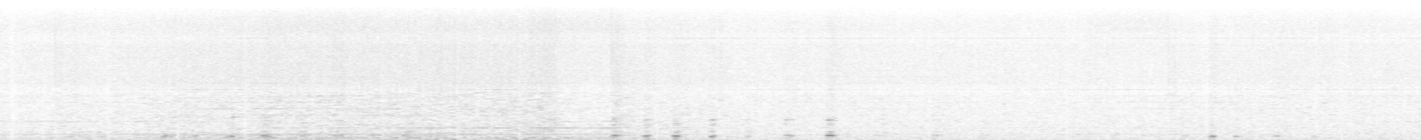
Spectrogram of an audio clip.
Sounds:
Laughter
